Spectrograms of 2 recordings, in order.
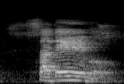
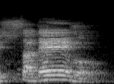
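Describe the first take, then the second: First: सदैव said slowly, syllable by syllable; slowly spelled out. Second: Said in the usual way. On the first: Shown as a demonstration. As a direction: stretch out सदैव for the class. (सदैव धीरे-धीरे, अक्षर-अक्षर) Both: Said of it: "देखा, जैसे सदैव".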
